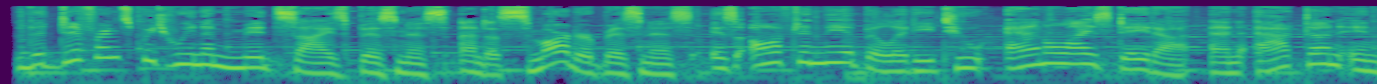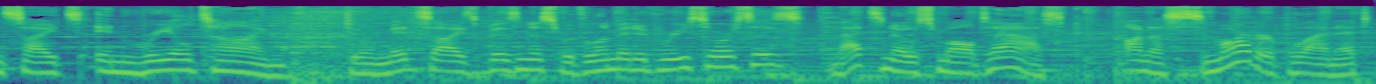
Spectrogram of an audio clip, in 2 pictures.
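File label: English, American, female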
